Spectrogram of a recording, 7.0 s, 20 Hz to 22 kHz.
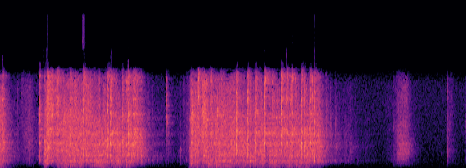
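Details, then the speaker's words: John Deere BC1600 trimmer (Homelite UT-15198 equivalent, Zama H46 carb), long-stored: two short ragged high buzzing bursts fading within seconds; catches but won't keep running, owner suspects carburetor needs cleaning. "Well, it almost wants to go. I may just need to take that carburetor apart and give it a good cleaning."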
